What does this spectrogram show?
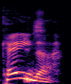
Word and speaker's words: Kena: Kena. All right, Kane pronounced it.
